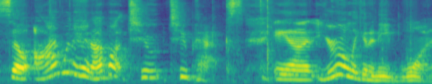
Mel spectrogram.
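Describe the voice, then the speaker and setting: Against noticeable background noise, a woman sounds animated, her pitch swinging very widely. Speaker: cooking vlogger. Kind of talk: casual cooking tutorial. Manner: chatty, animated.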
